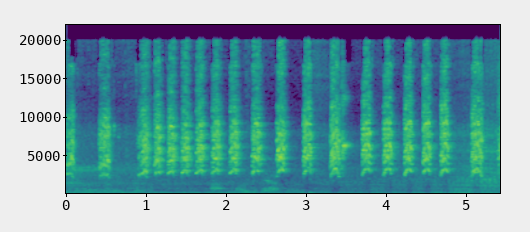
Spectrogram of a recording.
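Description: Lovebirds in a pet shop chirp in rapid, repeated high squeaks, a steady chattering flock, while a person talks underneath.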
